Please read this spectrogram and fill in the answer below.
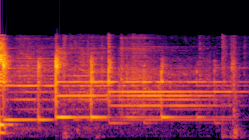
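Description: A phone ringtone playing a short electronic melody of held notes, starting about half a second in.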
